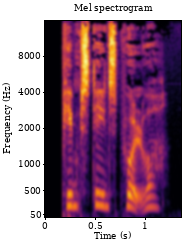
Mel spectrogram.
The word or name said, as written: pimpstenspulver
